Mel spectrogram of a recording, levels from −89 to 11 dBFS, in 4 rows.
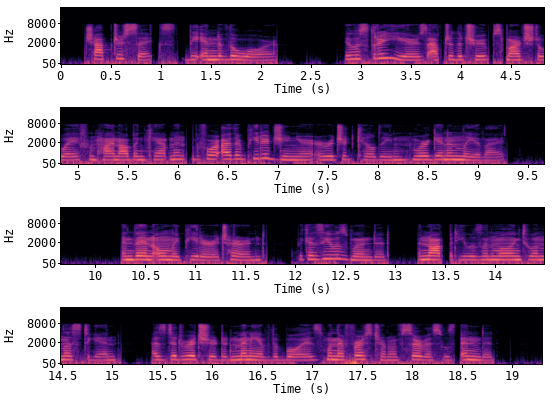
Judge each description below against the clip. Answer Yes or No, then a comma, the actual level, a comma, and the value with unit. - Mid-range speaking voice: No, high, 225 Hz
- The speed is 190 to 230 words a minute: Yes, average, 200 wpm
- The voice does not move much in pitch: Yes, narrow, 1.8 semitones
